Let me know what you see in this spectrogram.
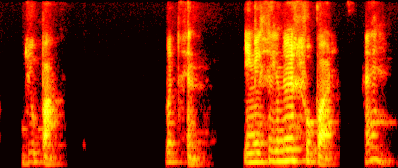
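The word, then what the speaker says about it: Super: এবার আরেকটা জিনিস দেখেন শব্দের শেষে যদি এ আর থাকে একসাথে এ আর তাহলে উচ্চারণ হবে আ এর মত কিসের মত আ এর মত মানে শেষের এ এরটা আর উচ্চারিত হবে না আর এটা আবে যেমন যু জুপার এখানে কিন্তু জুপার না এটা জুপা জুপা বুঝছেন ইংলিশে কিন্তু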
